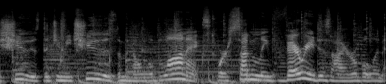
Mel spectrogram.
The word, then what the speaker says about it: Manolo Blahnik: How do you pronounce it again? Manolo Blahnik. What did I say? Milana Blancs.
